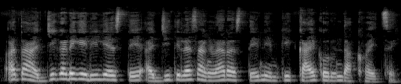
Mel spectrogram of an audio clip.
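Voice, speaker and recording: A woman's voice: medium pitch, a little fast, mellow, slightly rough. A woman narrating a recap of a TV serial episode in a casual storytelling way, retelling scenes in the present tense and reading out each character's lines.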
